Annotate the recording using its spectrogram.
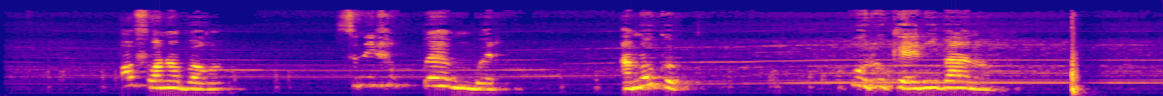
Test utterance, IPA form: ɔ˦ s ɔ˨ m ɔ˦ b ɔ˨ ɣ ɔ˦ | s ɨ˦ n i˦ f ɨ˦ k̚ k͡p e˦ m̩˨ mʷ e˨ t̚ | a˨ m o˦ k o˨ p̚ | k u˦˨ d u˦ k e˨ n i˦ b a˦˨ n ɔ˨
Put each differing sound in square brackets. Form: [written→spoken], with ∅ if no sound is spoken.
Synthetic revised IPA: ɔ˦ [s→f] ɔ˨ [m→n] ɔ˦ b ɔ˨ ɣ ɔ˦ | s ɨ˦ n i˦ f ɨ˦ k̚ k͡p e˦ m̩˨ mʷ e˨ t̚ | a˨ m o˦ k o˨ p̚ | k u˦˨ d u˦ k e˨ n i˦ b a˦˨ n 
